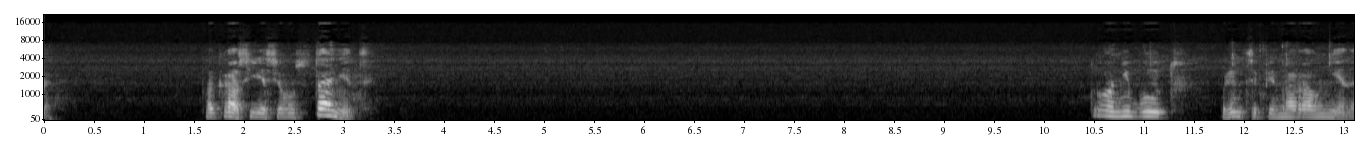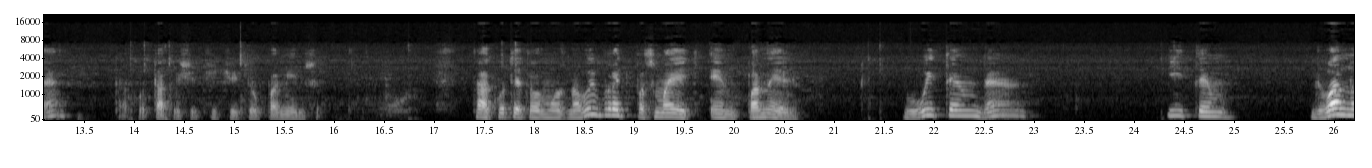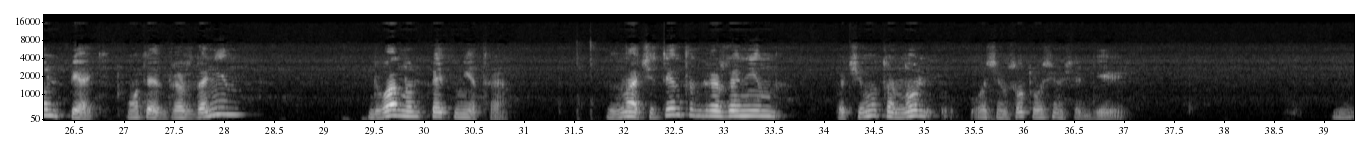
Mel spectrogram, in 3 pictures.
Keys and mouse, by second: 11.3 click, 12.5 click, 14.5 click, 17.7 click, 20.3 n, 21.4 click, 24.3 click, 31.6 click.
